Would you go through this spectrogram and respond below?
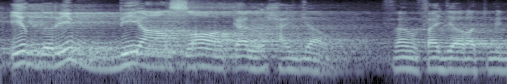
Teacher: salah kalau bacanya diqalqalahkan jadi tidak ada qalqalahnya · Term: idgam mutamasilan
